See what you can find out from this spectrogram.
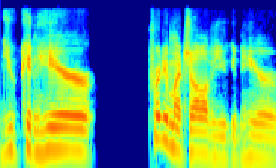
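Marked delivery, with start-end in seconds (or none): none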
